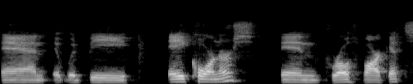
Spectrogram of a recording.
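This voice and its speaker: An ordinary speaking voice from a man with an American accent, a fairly low pitch and fairly even intonation. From US Midwest, Chicago. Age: 30s. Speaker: commercial real estate broker. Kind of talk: podcast interview.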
